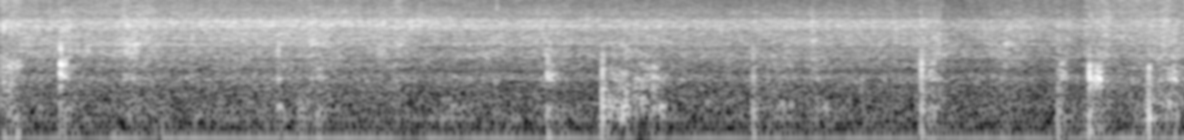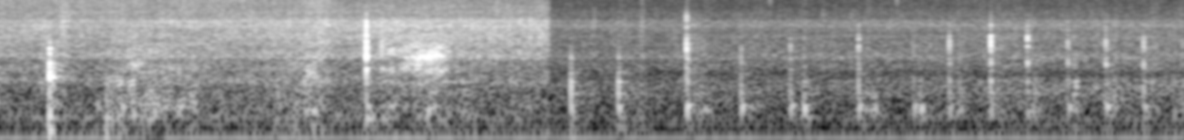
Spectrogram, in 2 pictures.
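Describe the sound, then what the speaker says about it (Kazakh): Steady crackling sizzle of meat and onions frying in hot oil, with occasional sharper pops and scraping stirs throughout, close and fairly loud. "етіміз піскенше қуыра бастаймыз"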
